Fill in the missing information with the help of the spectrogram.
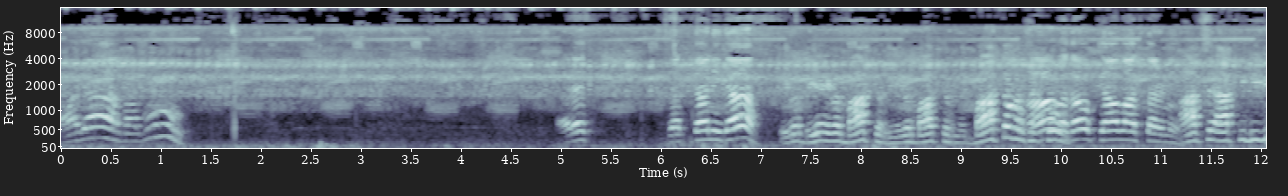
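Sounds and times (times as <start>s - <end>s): chorus of frogs calling: 0.0s - 12.0s.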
